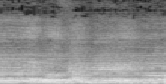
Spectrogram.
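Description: A cappella Albanian folk song sung by a mixed group of men and women, with long held notes.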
